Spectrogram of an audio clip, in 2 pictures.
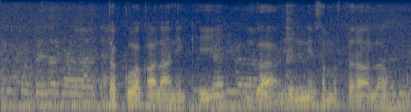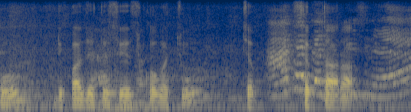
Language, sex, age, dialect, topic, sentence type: Telugu, male, 46-50, Southern, banking, question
